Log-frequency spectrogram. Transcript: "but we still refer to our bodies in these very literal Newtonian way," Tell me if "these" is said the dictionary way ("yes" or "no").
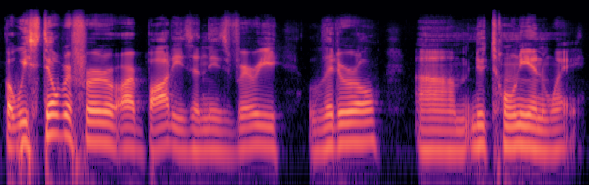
yes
